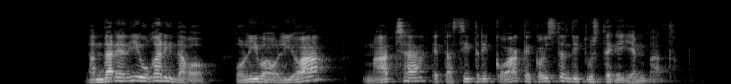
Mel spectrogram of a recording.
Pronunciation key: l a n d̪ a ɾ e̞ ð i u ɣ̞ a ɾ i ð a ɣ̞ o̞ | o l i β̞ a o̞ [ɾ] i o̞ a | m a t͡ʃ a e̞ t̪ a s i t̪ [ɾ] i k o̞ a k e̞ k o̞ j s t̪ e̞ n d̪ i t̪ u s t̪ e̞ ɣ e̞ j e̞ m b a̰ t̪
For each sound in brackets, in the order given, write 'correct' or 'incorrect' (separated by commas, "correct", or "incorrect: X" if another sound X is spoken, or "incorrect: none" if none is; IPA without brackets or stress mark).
incorrect: l, correct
